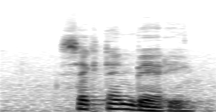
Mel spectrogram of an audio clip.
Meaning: September
- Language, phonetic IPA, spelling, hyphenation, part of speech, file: Georgian, [se̞kʰtʼe̞mbe̞ɾi], სექტემბერი, სექ‧ტემ‧ბე‧რი, proper noun, Ka-სექტემბერი.ogg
